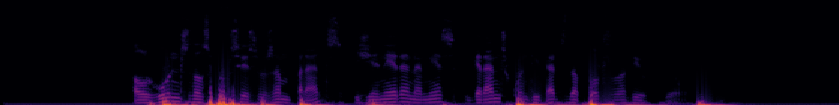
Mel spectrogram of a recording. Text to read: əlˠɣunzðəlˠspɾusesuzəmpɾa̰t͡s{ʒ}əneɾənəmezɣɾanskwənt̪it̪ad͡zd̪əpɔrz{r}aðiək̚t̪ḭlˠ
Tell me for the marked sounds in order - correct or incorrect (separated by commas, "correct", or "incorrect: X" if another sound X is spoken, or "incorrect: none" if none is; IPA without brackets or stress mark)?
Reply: correct, correct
